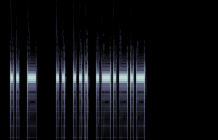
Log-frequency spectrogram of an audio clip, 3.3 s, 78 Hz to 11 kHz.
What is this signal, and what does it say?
Morse code, heard as a keyed tone, about 28 wpm, 700 Hz. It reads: IT IS.
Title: Sentences from Top 1000 Words - Review Part 1 - 28wpm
